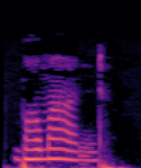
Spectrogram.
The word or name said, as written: beau monde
